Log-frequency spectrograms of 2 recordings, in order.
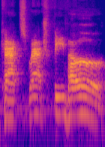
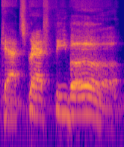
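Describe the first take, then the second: First: Each word is over-enunciated with a hard final R. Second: The final R is dropped, loosely slurred. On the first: It sounds uptight and unnatural. The speaker calls it wrong. "so enunciates it" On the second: It sounds like a real rock star. The speaker calls it right. "Like a real rock star would be like Cat Scratch Fever. There would you wouldn't even hear a hard R at the end of that"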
